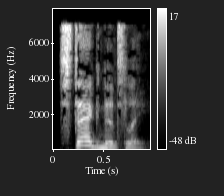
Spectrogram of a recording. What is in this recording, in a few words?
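"stagnantly", British English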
